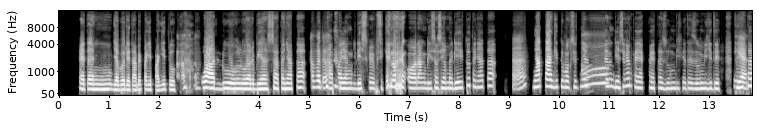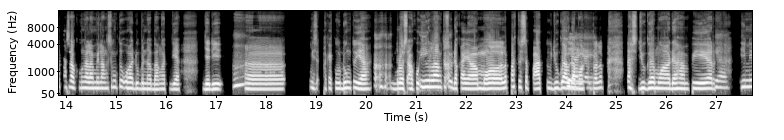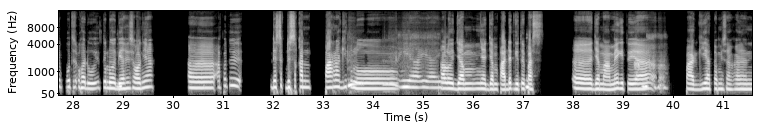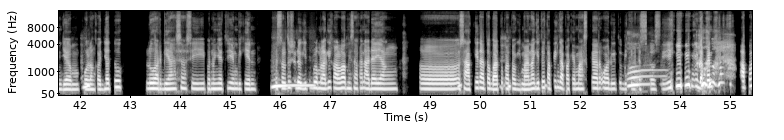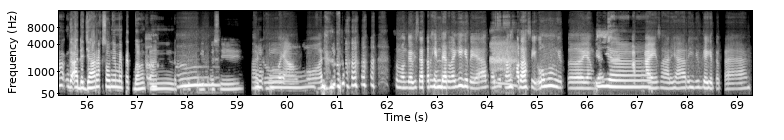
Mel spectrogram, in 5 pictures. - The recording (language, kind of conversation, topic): Indonesian, unstructured, Apa hal yang paling membuat kamu kesal saat menggunakan transportasi umum?
- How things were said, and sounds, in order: chuckle; laughing while speaking: "orang-orang"; other background noise; laugh; chuckle; laugh; drawn out: "mhm"; chuckle; drawn out: "Iya"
